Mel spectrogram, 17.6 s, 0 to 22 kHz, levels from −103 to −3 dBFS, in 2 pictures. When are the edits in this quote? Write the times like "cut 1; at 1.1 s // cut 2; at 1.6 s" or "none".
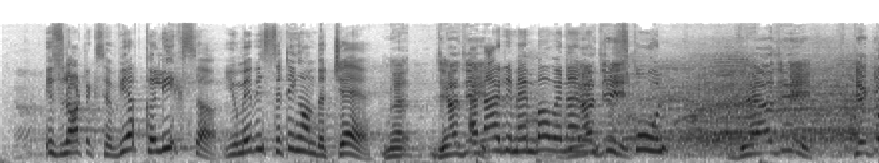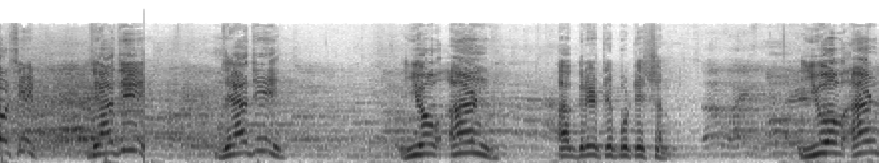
cut 1; at 10.3 s

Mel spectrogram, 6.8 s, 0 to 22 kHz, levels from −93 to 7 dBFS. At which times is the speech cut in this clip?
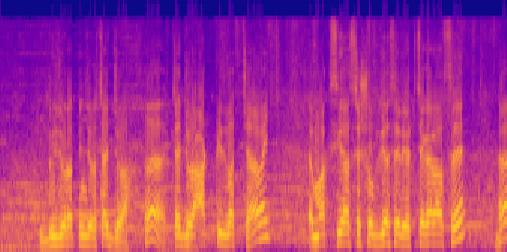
none

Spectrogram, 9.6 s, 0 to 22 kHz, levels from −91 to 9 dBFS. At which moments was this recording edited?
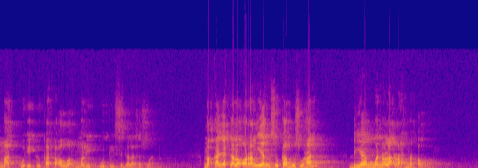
none

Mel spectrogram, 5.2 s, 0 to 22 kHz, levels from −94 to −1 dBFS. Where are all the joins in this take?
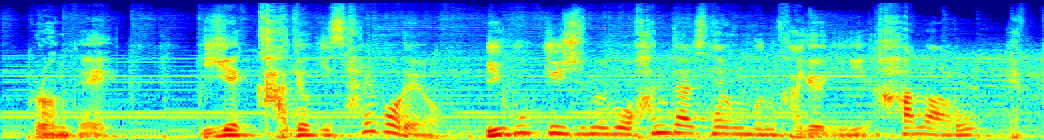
cut 1; at 0.9 s // cut 2; at 2.2 s

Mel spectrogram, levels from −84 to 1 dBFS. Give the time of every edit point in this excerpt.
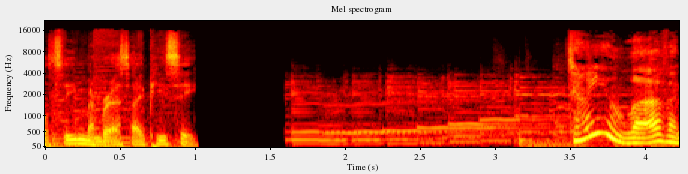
cut 1; at 1.5 s

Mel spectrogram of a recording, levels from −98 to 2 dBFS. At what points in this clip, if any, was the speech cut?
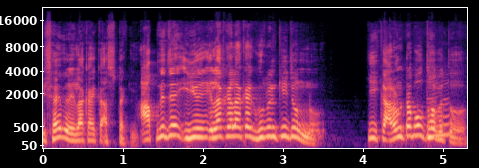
cut 1; at 1.2 s

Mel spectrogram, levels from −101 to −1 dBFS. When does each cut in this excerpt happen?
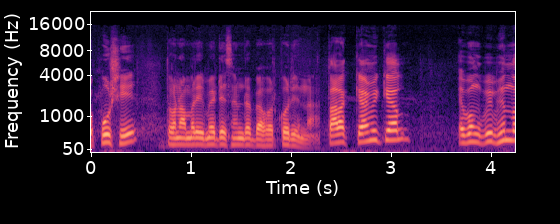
cut 1; at 2.2 s

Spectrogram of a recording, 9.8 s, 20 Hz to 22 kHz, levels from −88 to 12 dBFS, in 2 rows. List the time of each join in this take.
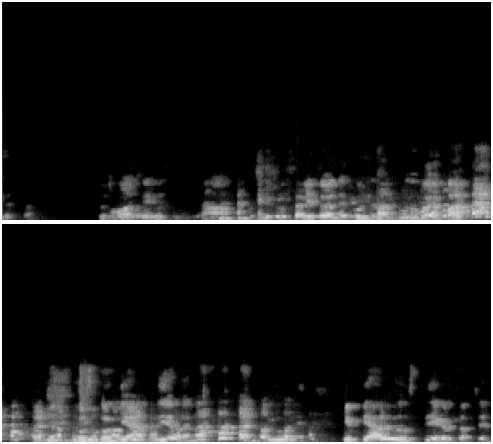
none

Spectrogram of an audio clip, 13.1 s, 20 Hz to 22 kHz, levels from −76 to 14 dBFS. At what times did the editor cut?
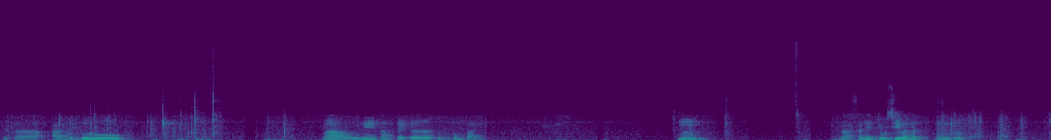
none

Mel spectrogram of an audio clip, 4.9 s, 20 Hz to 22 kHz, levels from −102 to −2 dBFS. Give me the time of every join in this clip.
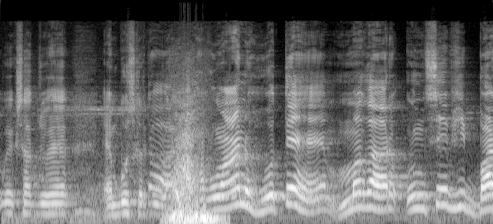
cut 1; at 1.8 s

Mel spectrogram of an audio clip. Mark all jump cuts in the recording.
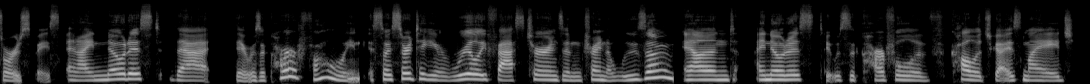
cut 1; at 5.8 s // cut 2; at 6.8 s // cut 3; at 8.2 s // cut 4; at 9.5 s

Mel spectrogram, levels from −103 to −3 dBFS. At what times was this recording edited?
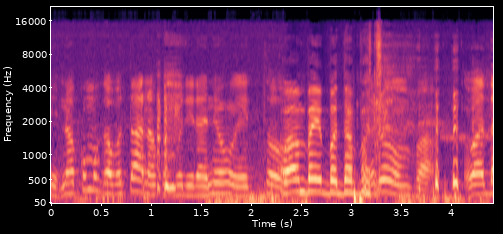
none

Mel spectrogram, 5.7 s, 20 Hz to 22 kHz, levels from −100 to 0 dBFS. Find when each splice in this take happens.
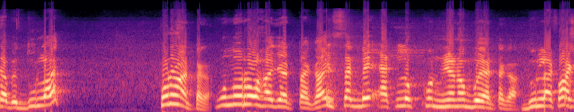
cut 1; at 3.4 s

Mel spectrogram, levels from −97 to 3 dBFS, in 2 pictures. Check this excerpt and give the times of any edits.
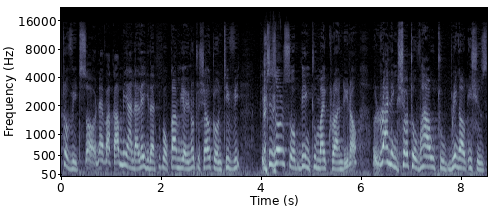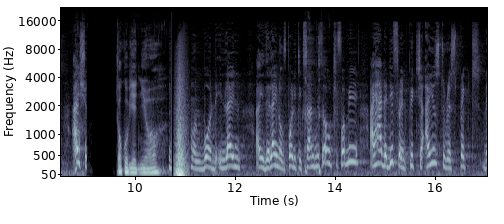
cut 1; at 11.0 s

